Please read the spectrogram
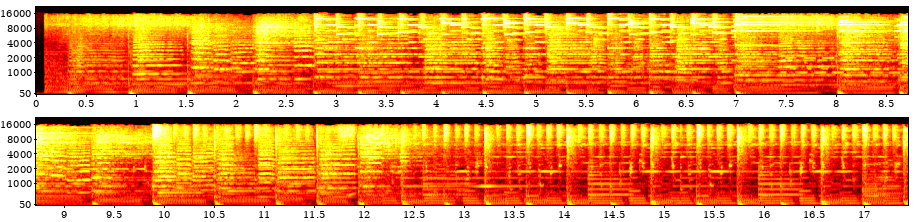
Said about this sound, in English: This, to me, was one of the uh, best NFL themes that CBS had.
